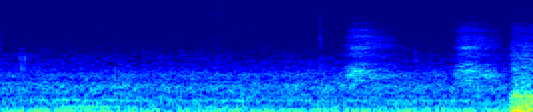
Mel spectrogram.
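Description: A bird calling with a few short, harsh caws in the second half, over a low steady outdoor background.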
